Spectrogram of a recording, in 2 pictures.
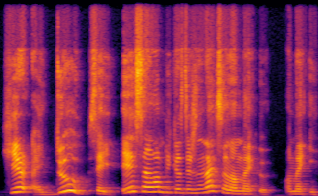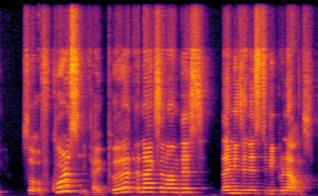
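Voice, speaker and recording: Woman, French teacher, high voice, slow careful French examples, lively English explanations. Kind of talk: online language lesson.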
